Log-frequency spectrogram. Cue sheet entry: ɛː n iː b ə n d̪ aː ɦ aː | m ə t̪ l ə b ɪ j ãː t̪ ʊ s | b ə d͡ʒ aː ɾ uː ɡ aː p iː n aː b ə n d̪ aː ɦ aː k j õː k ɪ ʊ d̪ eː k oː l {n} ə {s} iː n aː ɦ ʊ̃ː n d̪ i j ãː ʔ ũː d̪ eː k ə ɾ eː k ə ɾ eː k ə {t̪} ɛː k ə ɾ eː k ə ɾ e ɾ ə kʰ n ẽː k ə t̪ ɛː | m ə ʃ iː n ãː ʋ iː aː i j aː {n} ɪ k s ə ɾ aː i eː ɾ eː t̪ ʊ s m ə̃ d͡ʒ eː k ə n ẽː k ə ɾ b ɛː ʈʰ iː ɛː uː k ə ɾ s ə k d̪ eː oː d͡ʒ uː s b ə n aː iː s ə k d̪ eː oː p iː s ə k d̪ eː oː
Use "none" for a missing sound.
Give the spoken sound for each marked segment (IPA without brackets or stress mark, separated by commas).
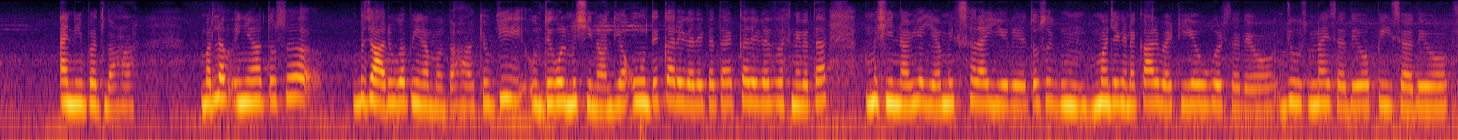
m, ʃ, t̪, m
